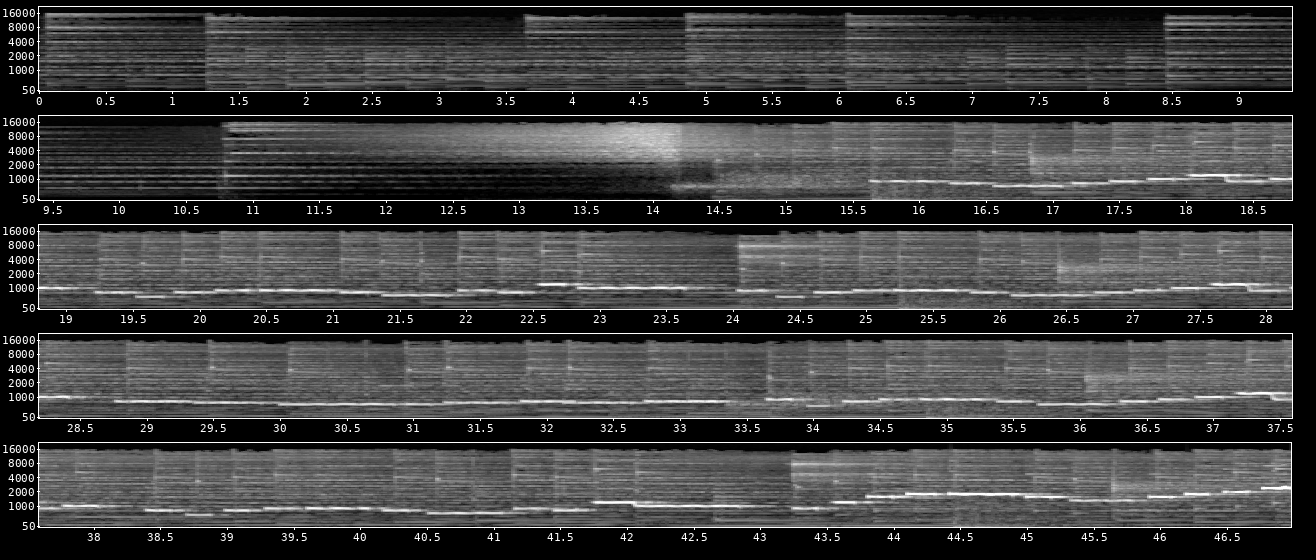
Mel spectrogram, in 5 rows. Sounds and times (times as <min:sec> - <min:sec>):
Flute: 0:00.0 - 0:46.9.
